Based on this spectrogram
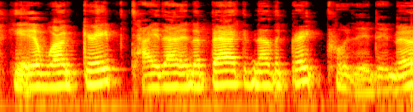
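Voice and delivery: dawdle over each grape. Retold or imitated. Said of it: "packing individual grapes".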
